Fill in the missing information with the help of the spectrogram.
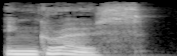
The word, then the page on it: engross: British English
